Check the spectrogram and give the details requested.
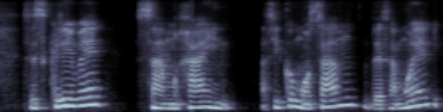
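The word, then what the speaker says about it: Samhain: aquí un acordeón que se escribe de una manera pero se pronuncia de otra se escribe Sam hain así como Sam de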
